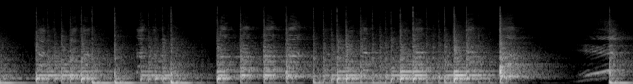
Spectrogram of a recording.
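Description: Djembe played with bare hands in quick strokes and rolls, in phrases that each start with a loud hit and die away. The player chants held notes over the drumming, with a rising vocal glide near the end.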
